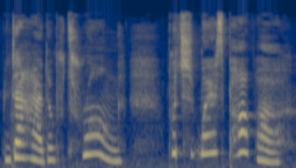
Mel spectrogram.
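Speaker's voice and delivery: put-on high, slow worried girl's voice; anxious daughter. Lucy asking her dad where Papa is, anxious and high.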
